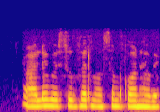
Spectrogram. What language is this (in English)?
Chhattisgarhi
